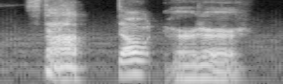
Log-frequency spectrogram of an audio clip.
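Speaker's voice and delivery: rough, creaky, raspy pleading, very slow. Acting out a voice in a described scene: rough raspy voice. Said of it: "a really raspy voice is gonna be like".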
